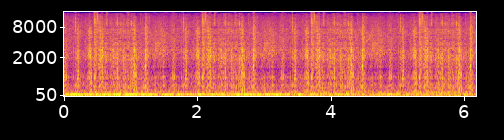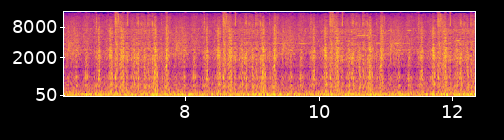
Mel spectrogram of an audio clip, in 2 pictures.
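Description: A small trowel smooths wet concrete.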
